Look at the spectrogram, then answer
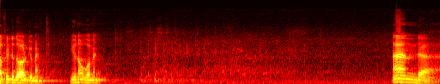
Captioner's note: laughter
